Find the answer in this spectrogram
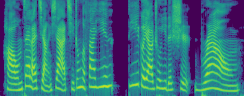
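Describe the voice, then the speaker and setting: A woman teaching English pronunciation from a picture book, explaining slowly and demonstrating words. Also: a little high, lively intonation, fairly bright tone, no echo, clean studio sound.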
